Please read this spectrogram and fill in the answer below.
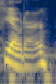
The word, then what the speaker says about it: Fyodor: As Pavlova somebody who took a year and a half of Russian in college, it's pronounced Fyodor.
